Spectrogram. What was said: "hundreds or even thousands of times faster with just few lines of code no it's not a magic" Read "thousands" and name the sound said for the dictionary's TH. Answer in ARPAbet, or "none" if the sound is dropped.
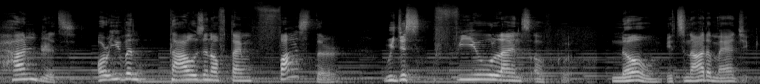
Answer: T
